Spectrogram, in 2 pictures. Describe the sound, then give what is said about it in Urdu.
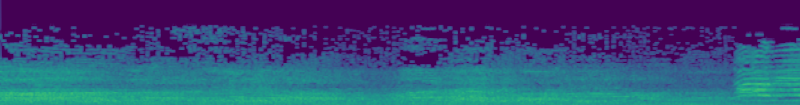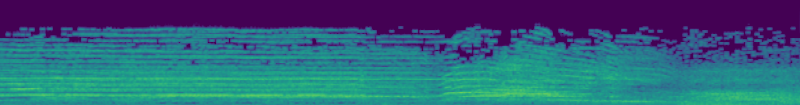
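A crowd recites salawat, blessings on Muhammad, in unison. Loud massed voices chant sustained phrases that surge in waves, with a few higher, more piercing passages standing out. “میں کیا بولوں, سلوات پڑھے محمد والے.”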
